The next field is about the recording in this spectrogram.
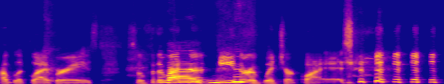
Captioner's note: laughs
